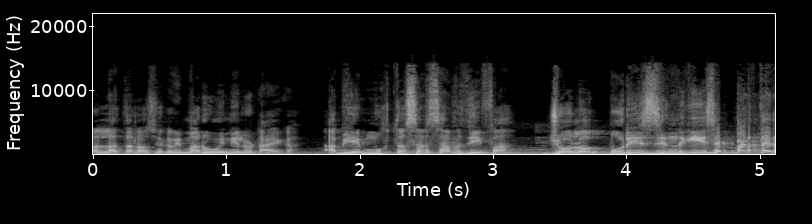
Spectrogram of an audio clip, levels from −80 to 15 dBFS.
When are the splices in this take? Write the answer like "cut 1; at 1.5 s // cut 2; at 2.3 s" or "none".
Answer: cut 1; at 1.6 s // cut 2; at 3.3 s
